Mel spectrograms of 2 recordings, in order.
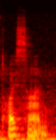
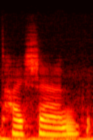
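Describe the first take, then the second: First: The name is said in Cantonese. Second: The name is said in Mandarin. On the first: "in Cantonese" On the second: "based on the Mandarin pronunciation of the place"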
